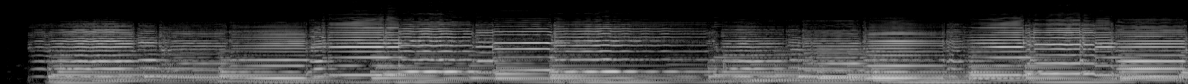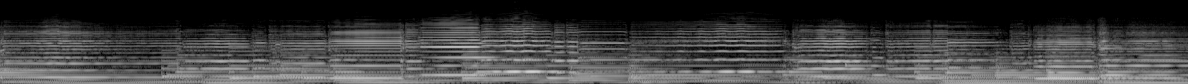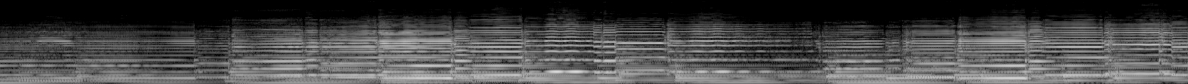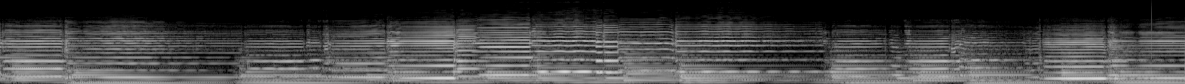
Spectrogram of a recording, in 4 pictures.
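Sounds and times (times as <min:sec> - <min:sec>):
fiddle and piano lullaby: 0:00.2 - 0:47.4.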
